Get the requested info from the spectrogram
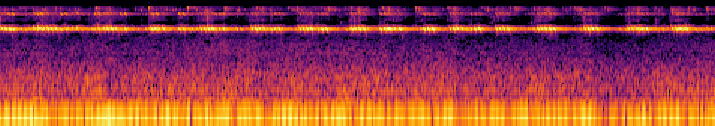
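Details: Crickets chirping for relaxation and sleep: a steady high-pitched trill in rapid pulsed bursts, about three per second, with a faint higher overtone and a low rumble beneath.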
